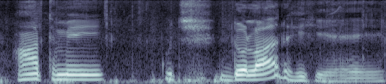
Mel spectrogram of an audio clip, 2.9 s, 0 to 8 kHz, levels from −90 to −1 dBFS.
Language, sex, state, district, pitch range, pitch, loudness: Hindi, male, Jharkhand, Deoghar, 120-170 Hz, 140 Hz, -17 LUFS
